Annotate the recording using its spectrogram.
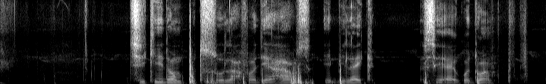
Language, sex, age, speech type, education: Nigerian Pidgin, male, 30-45, spontaneous, tertiary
